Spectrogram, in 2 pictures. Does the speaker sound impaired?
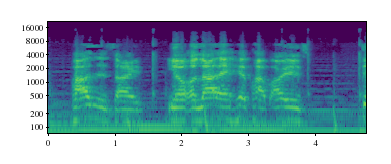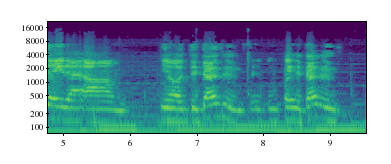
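Yes: cerebral palsy; no ambulance.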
